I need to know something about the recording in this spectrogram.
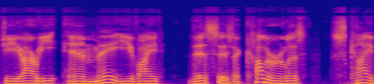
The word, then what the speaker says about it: Jeremejevite: Pronounced Jeremejevite, this is a colorless, sky blue or pale yellow stone, the highest quality of which comes from Namibia.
